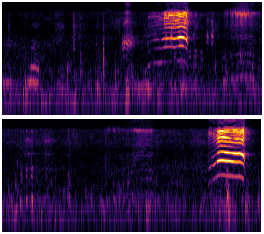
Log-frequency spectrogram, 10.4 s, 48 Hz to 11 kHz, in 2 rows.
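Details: Black goats in a farm exercise yard in Gimhae, South Korea, on a sunny Tuesday morning, 2 April 2019: two loud, wavering nasal bleats a few seconds apart, with soft scattered calls and rustling between them.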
